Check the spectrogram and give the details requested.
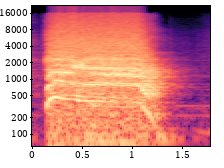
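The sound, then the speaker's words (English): A single loud, sustained scream from a voice imitating a high, shrill 5-year-old girl, held for about a second before trailing off with a falling pitch at the end. “As she screams in a voice that I can't do. That was already very loud, but like in the high, shrill, like 5-year-old mm-hmm.”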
